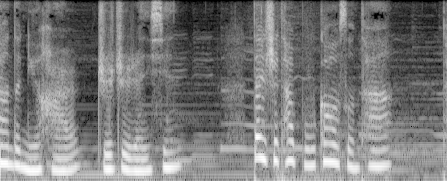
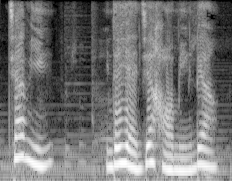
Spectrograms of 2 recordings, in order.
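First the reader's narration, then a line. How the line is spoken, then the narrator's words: Smiling over loud music. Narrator (Chinese): 他透过喧嚣的音乐和烟雾，笑着对她说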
